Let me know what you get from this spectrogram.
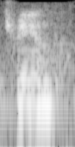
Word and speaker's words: Tran: Nick Tran is proposed manager of record. – Good afternoon. – Good afternoon. – Could you please state your name for the record and spell your last name? – Nick Tran, last name is spelled T-R-A-N.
